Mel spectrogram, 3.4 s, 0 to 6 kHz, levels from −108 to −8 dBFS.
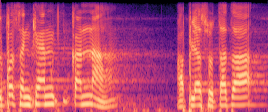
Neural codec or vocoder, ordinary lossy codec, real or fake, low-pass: none; none; real; 5.4 kHz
